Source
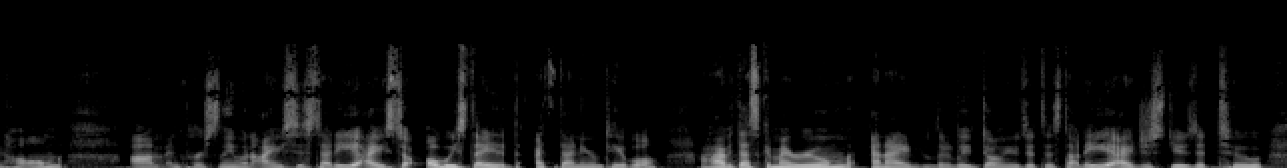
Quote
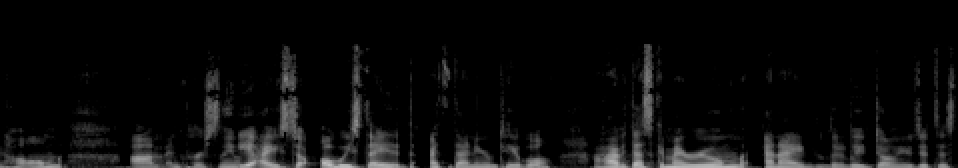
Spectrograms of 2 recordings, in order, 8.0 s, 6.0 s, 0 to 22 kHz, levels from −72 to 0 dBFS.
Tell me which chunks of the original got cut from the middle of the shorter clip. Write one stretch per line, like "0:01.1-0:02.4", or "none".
0:01.5-0:02.1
